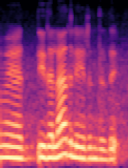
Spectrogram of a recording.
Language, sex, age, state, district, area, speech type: Tamil, female, 30-45, Tamil Nadu, Erode, rural, spontaneous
